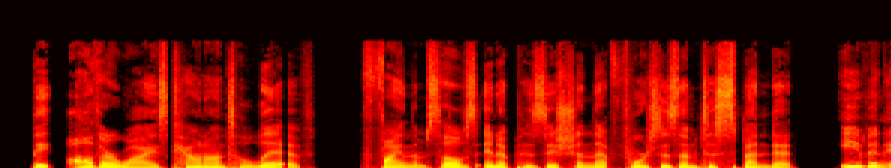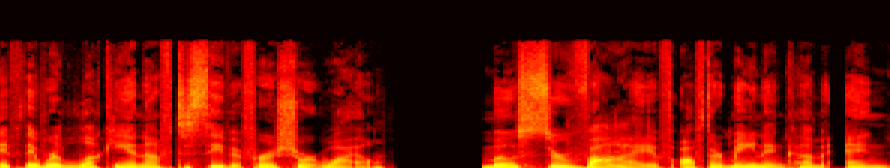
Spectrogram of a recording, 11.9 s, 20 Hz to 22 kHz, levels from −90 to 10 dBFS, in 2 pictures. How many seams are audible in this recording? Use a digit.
1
